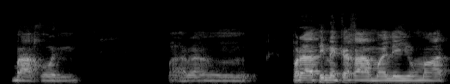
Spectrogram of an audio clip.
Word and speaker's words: Bacon: And you say it's Bakon. So, you type it, they don't hear it na it's Bakon. So, when they see it's spelled as bacon. So, a lot of people, when I meet them in person, talagang bacon. Bacon, hi Bacon.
